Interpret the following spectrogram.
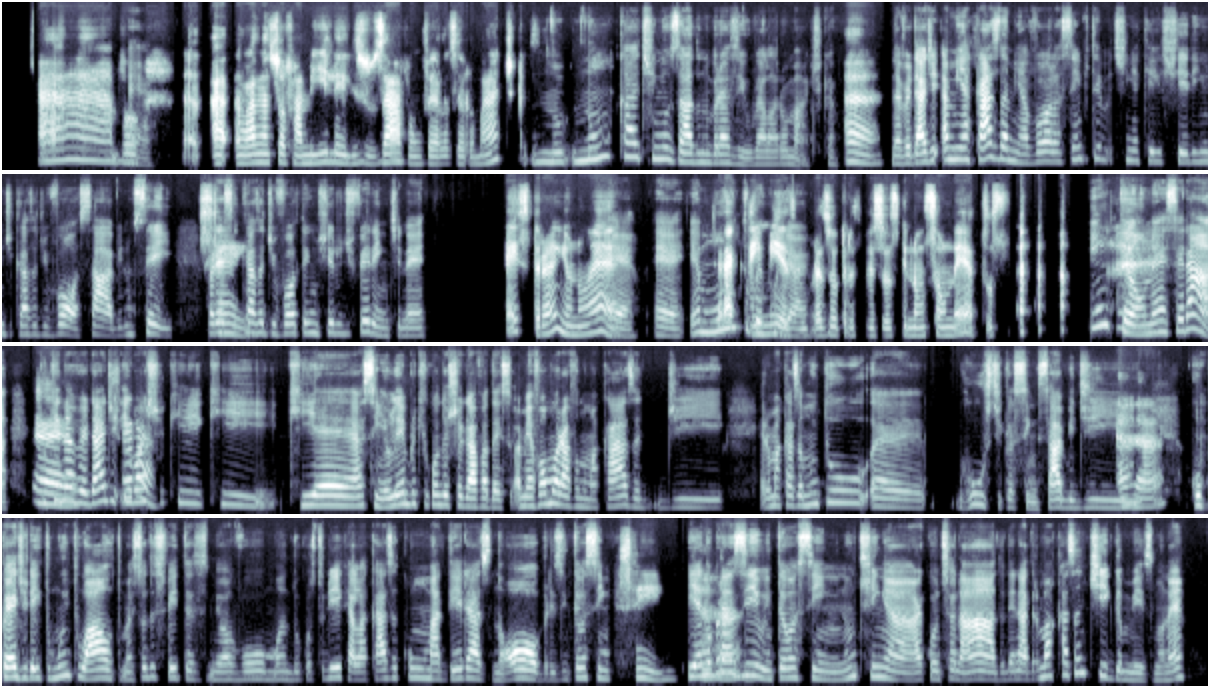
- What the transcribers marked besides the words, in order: tapping; other background noise; laugh
- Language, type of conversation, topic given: Portuguese, podcast, O que deixa um lar mais aconchegante para você?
